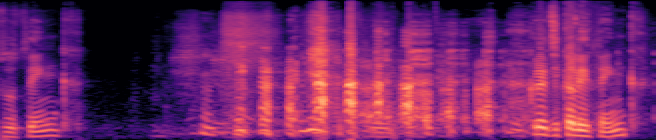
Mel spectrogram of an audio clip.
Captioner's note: laughter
